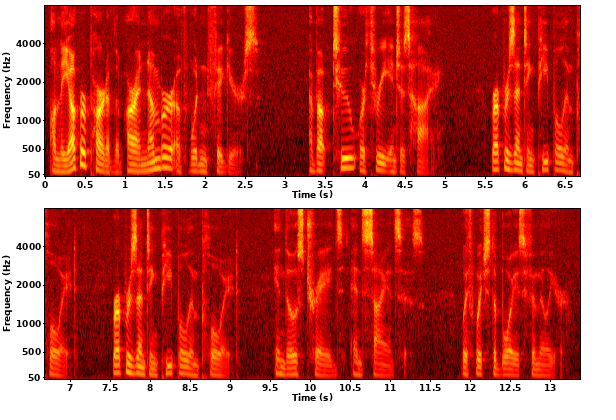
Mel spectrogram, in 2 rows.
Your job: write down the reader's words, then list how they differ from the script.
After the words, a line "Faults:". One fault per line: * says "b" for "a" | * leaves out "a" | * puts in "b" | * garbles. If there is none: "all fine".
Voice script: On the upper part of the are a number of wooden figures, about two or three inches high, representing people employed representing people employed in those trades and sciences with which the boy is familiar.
On the upper part of the are a number of wooden figures, about two or three inches high, representing people employed representing people employed in those trades and sciences with which the boy is familiar.
Faults:
all fine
